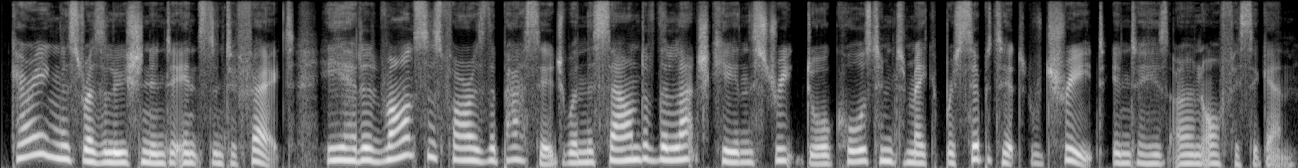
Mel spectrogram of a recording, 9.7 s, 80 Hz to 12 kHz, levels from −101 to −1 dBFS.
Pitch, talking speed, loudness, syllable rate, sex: 215 Hz, 230 wpm, -19 LUFS, 6.1 syllables/s, female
